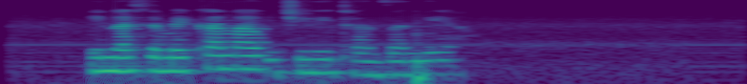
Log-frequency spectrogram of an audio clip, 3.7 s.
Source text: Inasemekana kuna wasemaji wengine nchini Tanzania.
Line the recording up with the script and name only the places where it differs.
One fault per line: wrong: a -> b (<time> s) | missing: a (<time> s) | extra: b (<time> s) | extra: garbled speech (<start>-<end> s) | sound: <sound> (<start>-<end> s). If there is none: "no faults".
missing: kuna wasemaji wengine (1.3 s)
